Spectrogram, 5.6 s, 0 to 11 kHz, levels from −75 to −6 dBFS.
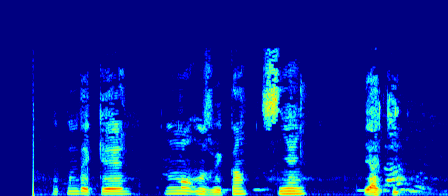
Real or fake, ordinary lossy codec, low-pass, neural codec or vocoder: real; MP3, 32 kbps; 9.9 kHz; none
